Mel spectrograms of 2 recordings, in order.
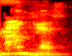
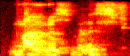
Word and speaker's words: Magnus: Mangus. Are you good, Mangus? Magnus. Minus. Magnus is the right Magnus.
